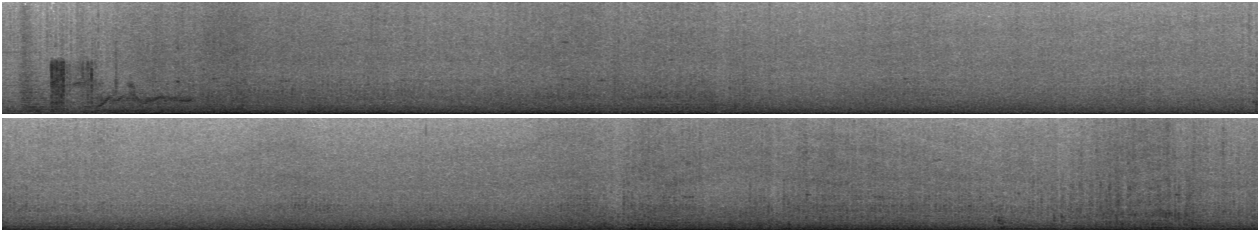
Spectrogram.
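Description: A tank engine roars and rumbles as the tank drives off.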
